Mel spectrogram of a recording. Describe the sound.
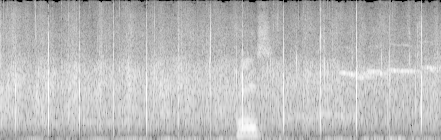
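An audience claps in praise to give God thanks during a morning service, a dense wash of hands with sharp individual claps standing out, a brief voice or tone rising through the middle, steady and moderately loud throughout.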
